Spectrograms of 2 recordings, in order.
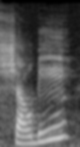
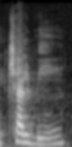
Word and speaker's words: Shelby: Yeah, so they can't pronounce Shelby; they say Chelby or Chelwy because they don't know how to fucking pronounce it.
